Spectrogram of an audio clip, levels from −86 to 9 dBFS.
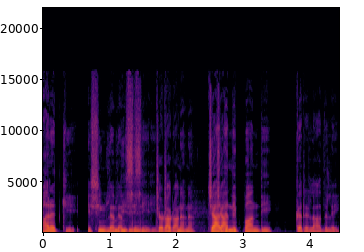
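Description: A doubled audio track from 1.08 to 2.88 s, likely from a second, slower capture path, adds a dry copy about a tenth of a second late and somewhat quieter, switching in and out abruptly.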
